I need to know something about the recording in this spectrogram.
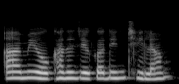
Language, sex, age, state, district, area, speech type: Bengali, female, 18-30, West Bengal, Uttar Dinajpur, urban, spontaneous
